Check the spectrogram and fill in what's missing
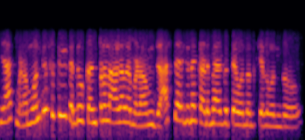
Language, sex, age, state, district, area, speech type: Kannada, female, 30-45, Karnataka, Kolar, urban, conversation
